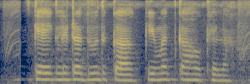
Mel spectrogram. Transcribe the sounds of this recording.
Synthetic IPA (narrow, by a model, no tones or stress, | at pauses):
skeːkliʈəɾd̪uːd̪ʱkakiːmət̪kaɦokʰeːla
